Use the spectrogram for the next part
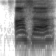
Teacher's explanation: the ER is pronounced as a schwa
